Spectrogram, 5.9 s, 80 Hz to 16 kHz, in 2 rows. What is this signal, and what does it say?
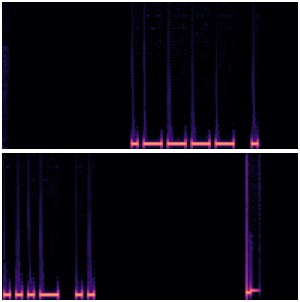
Morse code, heard as a keyed tone, about 20 wpm, 700 Hz. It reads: 1E VI
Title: Field Day Exchanges Encore - 20wpm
